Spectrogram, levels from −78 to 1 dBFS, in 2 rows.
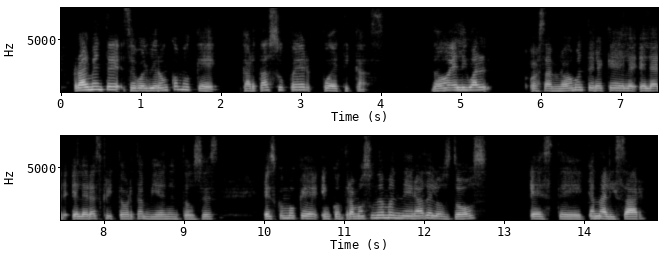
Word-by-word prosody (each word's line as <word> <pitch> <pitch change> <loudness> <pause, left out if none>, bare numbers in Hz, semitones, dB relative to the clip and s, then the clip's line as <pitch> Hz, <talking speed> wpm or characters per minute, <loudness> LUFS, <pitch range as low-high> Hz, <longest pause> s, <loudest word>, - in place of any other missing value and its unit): realmente, 280 +3 +7
se 225 -2 -2
volvieron 215 +3 +2
como 285 -2 0
que, 200 +6 -2 0.3
cartas 205 +5 -2
superpoéticas, 245 -6 -3 0.6
¿no?, 210 +3 0
él 245 +1 +4
igual 245 +1 +3 0.5
O 210 - -5
sea, 195 0 -2
luego 195 +3 -1
me 245 +1 0
enteré 220 -4 -4
que 220 -2 -2
él 205 - 0
e - - -3
él 200 0 +2
e 200 0 -3
él 200 0 +1
era 200 +2 +1
escritor 210 -3 -4
también, 190 -2 -4
entonces, 185 0 -7 0.5
es 200 0 -1
como 235 0 -2
que 215 -4 -1
encontramos 205 +3 -3
una 255 +1 +2
manera 230 -3 +1
de 250 -1 0
los 200 -4 -4
2, 200 +5 0 0.5
este, 190 -2 -2
canalizar, 200 -1 +1
210 Hz, 145 wpm, -22 LUFS, 195-240 Hz, 0.6 s, realmente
